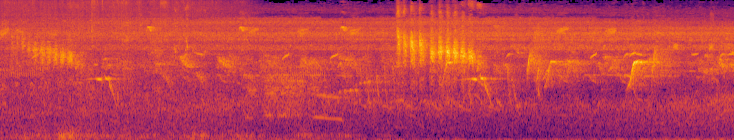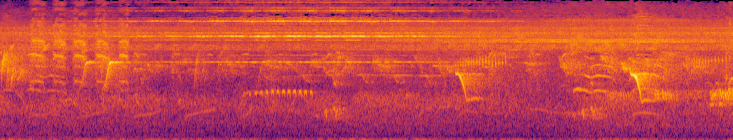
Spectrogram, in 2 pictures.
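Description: Many birds chirping and calling together: short whistles and downward-sweeping calls overlapping, a loud rapid high trill about six seconds in, and a brief buzzy ticking call about fifteen seconds in.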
